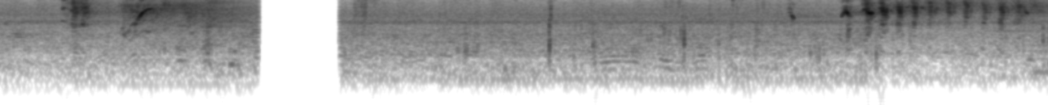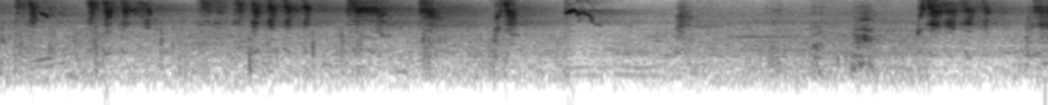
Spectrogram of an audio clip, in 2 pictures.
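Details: Hungry baby monkey named Leo crying and begging its mother for milk: bursts of high, thin squealing cries, repeated every second or so in uneven runs, with a brief silent gap near the start and some background noise.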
